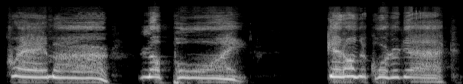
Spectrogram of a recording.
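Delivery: high barked shout of names; drill instructor shout. Retold or imitated. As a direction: yell the order like a drill instructor. Drill instructor calling recruits.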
